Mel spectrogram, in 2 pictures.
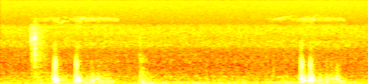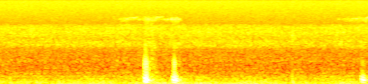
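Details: Pet cat Deni giving an out-of-the-ordinary snore: paired low, rough snorts, each double pulse returning about every two seconds in a quiet room.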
